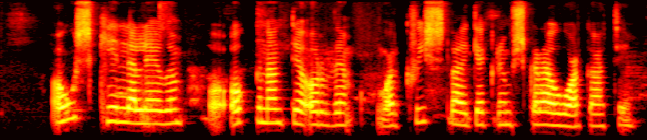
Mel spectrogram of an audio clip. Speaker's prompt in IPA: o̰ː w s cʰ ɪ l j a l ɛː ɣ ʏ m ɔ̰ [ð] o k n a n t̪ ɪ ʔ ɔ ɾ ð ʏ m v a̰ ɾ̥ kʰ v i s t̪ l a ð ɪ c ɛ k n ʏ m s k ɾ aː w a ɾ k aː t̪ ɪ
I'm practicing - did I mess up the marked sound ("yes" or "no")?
yes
